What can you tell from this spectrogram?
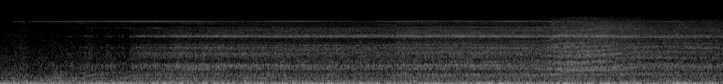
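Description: Radio-control model airplane's electric motor and propeller spooling up to a steady high whine about a second in. About five and a half seconds in, the plane is hand-launched and flies off, and the sound swells into a rushing propeller noise that shifts in pitch.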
